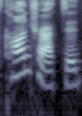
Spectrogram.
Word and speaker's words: contract: 하지만 계약하다를 제외하고서는 동사로 쓰실 때는 contract 라고 발음하셔야 됩니다. 액센트는 tract 쪽에 있는데요. 앞에 con 이라고 안 하고요. can으로 발음합니다. 그래서 contract 라고 하셔야 합니다.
